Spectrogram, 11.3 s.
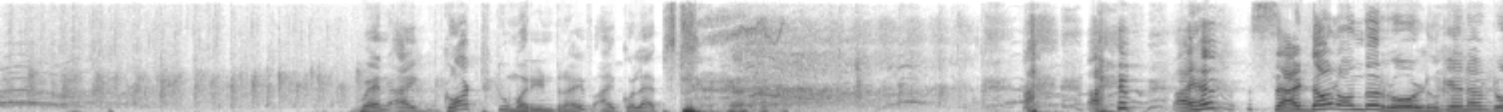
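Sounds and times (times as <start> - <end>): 
audience applause: 0.0 - 3.3, 6.1 - 7.9
speech: 2.6 - 6.1, 8.2 - 11.2
laughter: 5.1 - 8.8.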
